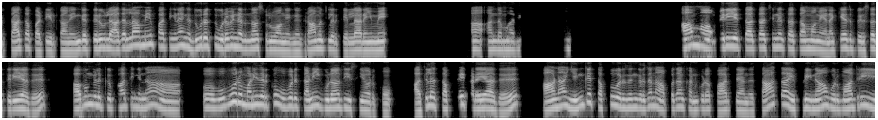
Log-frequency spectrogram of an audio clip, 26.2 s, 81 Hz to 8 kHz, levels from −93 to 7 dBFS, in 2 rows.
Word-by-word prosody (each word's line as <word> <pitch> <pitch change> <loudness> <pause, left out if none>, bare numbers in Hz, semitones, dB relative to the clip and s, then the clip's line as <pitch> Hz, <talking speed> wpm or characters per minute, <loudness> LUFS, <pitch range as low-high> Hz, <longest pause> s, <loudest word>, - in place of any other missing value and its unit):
தாத்தா 175 +4 +1
பாட்டி 150 0 -2
இருக்காங்க. 145 +1 -3
எங்க 165 +3 +2
தெருவுல 190 +1 +2
அத 170 - +1
எல்லாமே 235 +4 +2
பாத்தீங்கன்னா, 205 +2 -1
எங்க 200 -4 0
தூரத்து 220 +1 +1
உறவினர்ன்னு 200 -3 +1
தான் 190 0 -2
சொல்லுவாங்க. 160 -2 +1
எங்க 140 0 -3
கிராமத்தில 170 +2 0
இருக்கிற 145 -1 -7
எல்லாரையுமே. 155 +1 +3 1.3
ஆ, 170 - +1 0.2
அந்த 165 0 -1
மாரி. 160 -1 -5 0.7
ம். - - -11 1.7
ஆமா. 225 +1 +4 0.2
பெரிய 215 +2 +5 0.2
தாத்தா 180 +1 +2
சின்ன 200 0 -3
தாத்தாமாங்க. 175 -1 0
எனக்கே 150 +5 -3
அது 180 - -5
பெருசா 160 +3 -1
தெரியாது. 165 -4 +2 0.6
அவுங்களுக்கு 230 -1 0
பாத்தீங்கன்னா 205 +2 -2 0.8
ஒ - - 0 0.2
ஒவ்வொரு 290 +8 +3
மனிதருக்கும் 245 +2 +2
ஒவ்வொரு 210 +1 0
தனி 190 +5 +2
குணாதிசயம் 185 -3 +1
இருக்கும். 135 0 -7 0.4
அதில 215 +11 +1 0.2
தப்பே 175 +7 0
கெடையாது. 175 -6 +2 0.7
ஆனா 195 +5 +3 0.2
எங்கே 245 +9 0
தப்பு 185 +6 -4
வருதுங்கிறத 195 0 0
நான் 180 -5 +1
அப்பதான் 195 +3 -4
கண்கூடா 175 +1 -2
பார்த்தேன். 155 0 -2
அந்த 145 0 -4 0.2
தாத்தா 250 +6 +1
எப்டின்னா, 180 +1 0 0.2
ஒரு 180 -2 0
மாதிரி 195 +6 +1
185 Hz, 125 wpm, -23 LUFS, 165-205 Hz, 1.7 s, பெரிய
